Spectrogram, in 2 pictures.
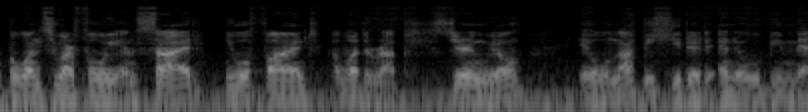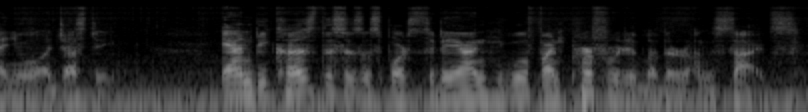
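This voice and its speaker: Male car reviewer, plain steady delivery, recorded around a parked car with light background noise. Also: medium pitch. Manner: plain, matter-of-fact listing of features. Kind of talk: walkaround car review narration.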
